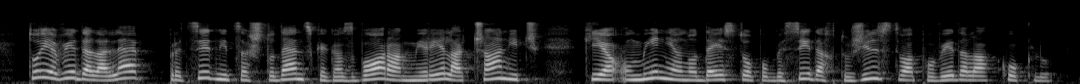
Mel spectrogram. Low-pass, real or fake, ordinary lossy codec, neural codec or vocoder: 7.2 kHz; fake; MP3, 96 kbps; codec, 16 kHz, 4 kbps, X-Codec, HuBERT features, trained on LibriSpeech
